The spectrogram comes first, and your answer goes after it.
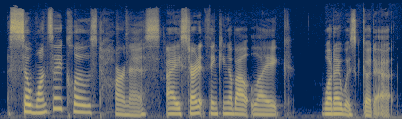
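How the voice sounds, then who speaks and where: Someone with an American accent uses an ordinary speaking voice at a fairly slow pace and lively intonation, in a very clean recording with a silent background. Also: woman, fairly low pitch for a woman. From Cleveland, Ohio, US Midwest. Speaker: digital marketing agency owner. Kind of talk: casual interview. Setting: studio.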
